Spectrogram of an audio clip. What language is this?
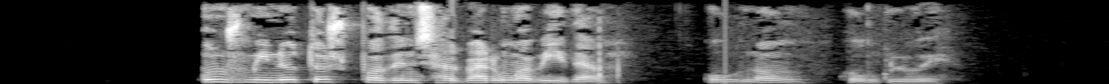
Galician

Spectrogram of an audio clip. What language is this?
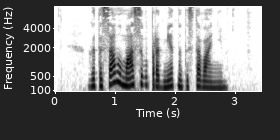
Belarusian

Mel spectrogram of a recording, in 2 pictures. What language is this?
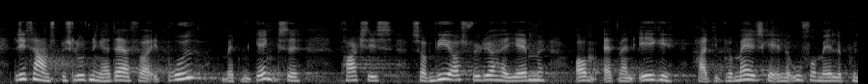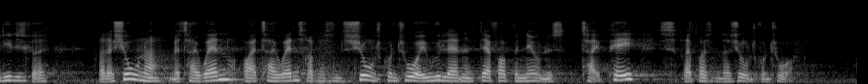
Danish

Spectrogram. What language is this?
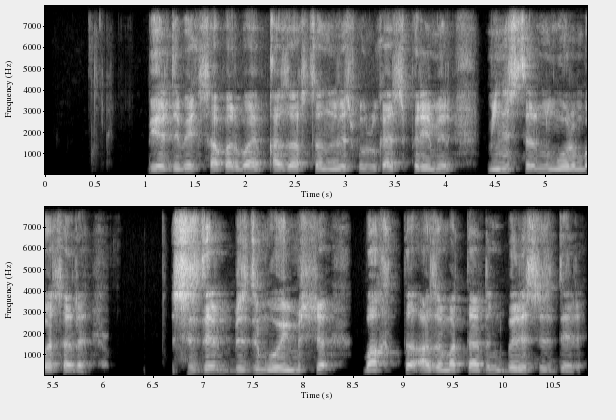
Kazakh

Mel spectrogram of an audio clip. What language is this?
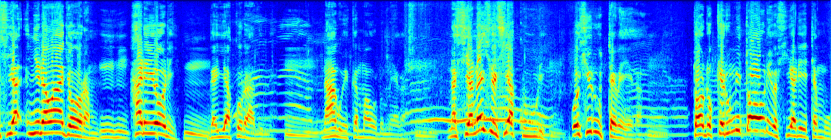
Italian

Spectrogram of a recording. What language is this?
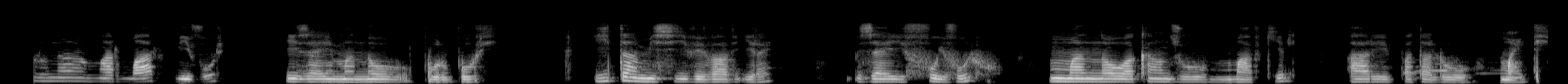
Malagasy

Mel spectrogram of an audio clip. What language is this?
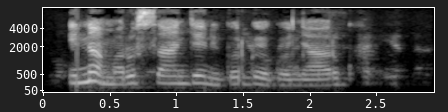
Kinyarwanda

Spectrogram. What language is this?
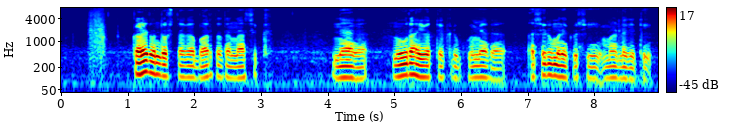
Kannada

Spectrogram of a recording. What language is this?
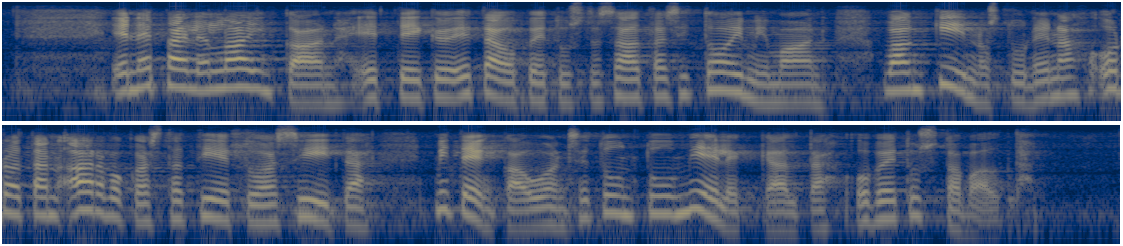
Finnish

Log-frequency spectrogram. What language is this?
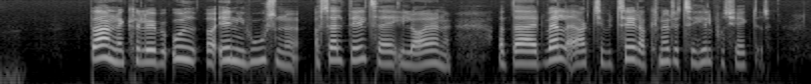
Danish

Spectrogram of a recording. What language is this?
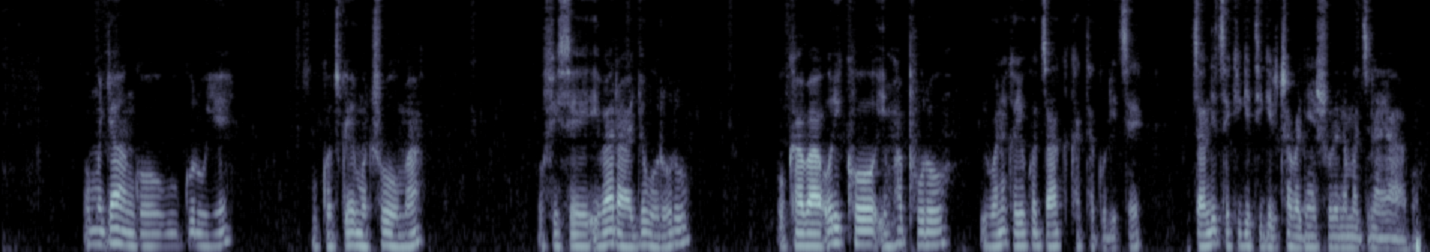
Rundi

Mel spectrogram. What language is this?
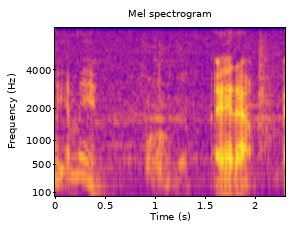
Portuguese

